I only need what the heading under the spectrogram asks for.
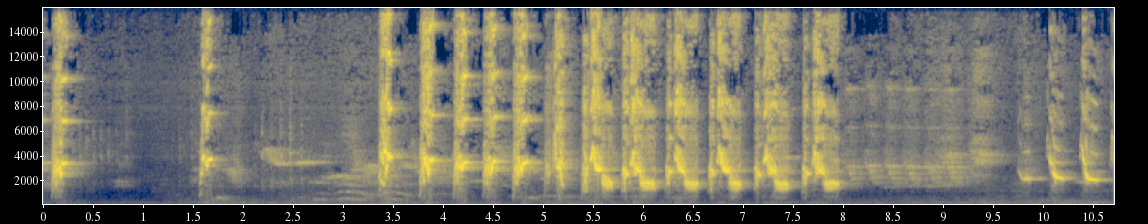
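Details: Javan myna song for encouraging a bird to sing more: a few isolated notes after a quiet start, then a fast series of about fifteen harsh, descending chattering notes, then brief whistled phrases.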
